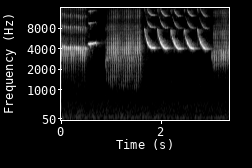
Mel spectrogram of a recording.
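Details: Canary training song with a buzzy rolled trill, a short rising whistle, a harsh broadband burst, then five clear downslurred whistles about every quarter second, closing on another rolling trill.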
